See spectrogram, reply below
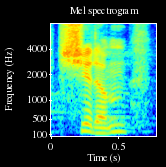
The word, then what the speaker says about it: Shittim: It says, early in the morning, Joshua and all the Israelites set out from Shittim. Again, that is how you say that.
